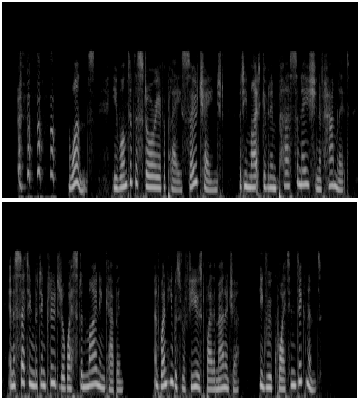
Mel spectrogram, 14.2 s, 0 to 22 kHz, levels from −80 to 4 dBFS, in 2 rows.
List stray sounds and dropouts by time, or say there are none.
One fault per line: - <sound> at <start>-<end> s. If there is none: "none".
- laugh at 0.3-1.1 s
